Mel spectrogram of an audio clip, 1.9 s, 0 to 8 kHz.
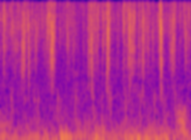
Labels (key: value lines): label: biophony, knock croak
recorder: SoundTrap 300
